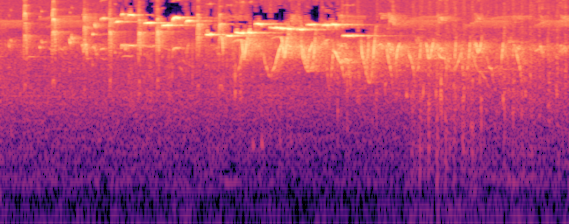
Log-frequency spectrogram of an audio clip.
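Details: Ring-necked parrots washing in a pond: thin high piping notes open, then a loud stretch of quick, scratchy chattering calls from more than one bird, fading toward the end.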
